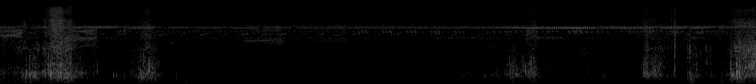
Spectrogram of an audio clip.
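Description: Insects keeping up a steady, high-pitched trill, with footsteps brushing through grass and weeds a few times, loudest near the start and near the end.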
